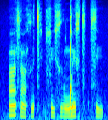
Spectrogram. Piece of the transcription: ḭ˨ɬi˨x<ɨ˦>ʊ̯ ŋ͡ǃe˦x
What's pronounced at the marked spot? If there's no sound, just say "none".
ɨ˨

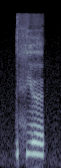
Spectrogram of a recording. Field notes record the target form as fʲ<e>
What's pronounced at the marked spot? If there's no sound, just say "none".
ɘ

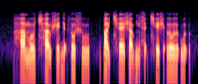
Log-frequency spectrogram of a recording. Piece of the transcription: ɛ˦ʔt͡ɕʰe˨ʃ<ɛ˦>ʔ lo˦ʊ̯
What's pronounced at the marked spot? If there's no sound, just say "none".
ɛ˦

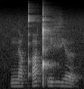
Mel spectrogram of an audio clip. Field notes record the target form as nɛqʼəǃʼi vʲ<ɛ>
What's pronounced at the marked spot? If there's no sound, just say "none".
ə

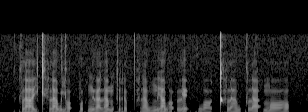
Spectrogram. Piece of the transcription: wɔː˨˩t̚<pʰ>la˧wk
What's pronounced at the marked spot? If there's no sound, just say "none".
kʰ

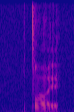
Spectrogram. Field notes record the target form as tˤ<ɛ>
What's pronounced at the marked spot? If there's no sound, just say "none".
ɛ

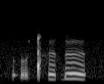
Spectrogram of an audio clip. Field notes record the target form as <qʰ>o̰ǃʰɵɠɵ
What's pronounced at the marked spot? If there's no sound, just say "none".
ʔ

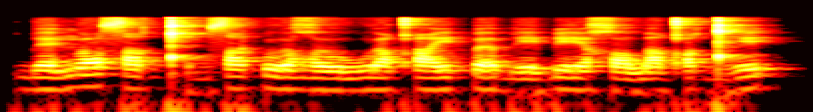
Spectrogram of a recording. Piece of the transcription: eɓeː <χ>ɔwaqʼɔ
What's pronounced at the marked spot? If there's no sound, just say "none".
χ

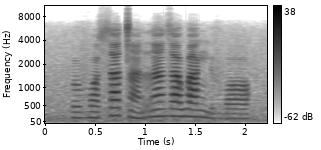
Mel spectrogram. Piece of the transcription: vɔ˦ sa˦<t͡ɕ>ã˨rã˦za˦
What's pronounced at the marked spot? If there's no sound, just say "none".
t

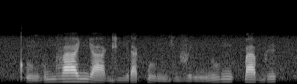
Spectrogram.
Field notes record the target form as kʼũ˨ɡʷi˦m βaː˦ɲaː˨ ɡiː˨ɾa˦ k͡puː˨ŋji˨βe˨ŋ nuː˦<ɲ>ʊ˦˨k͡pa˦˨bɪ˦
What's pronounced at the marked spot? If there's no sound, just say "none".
ŋ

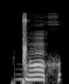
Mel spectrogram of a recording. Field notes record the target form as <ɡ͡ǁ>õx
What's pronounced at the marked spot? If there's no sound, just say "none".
ɡ͡ǁ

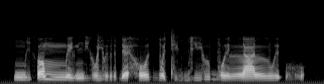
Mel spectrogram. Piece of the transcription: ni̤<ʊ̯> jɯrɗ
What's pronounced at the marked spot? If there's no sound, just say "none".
ʊ̯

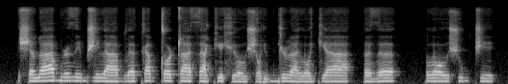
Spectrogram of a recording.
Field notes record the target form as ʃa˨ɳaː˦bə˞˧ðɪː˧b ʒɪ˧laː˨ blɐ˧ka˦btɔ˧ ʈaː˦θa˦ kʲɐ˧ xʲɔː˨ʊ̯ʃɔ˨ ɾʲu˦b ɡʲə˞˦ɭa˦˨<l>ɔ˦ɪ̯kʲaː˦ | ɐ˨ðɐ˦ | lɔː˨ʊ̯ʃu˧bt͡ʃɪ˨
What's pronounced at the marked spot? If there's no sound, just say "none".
l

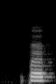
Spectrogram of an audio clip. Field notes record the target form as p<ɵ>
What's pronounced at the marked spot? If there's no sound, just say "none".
ɵ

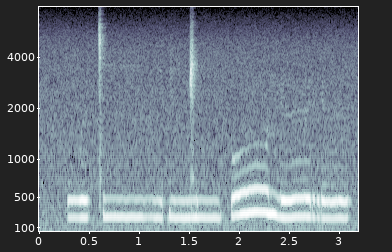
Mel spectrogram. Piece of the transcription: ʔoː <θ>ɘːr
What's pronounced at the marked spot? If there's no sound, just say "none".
n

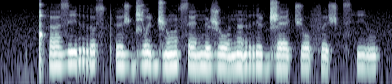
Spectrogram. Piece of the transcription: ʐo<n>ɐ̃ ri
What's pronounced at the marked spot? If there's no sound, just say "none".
n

